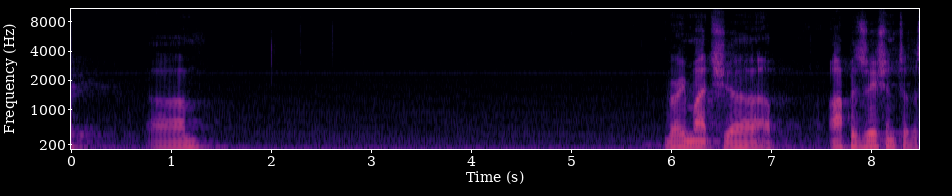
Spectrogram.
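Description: An elderly man speaks into a microphone with pauses, heard through a loudspeaker in a large room.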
